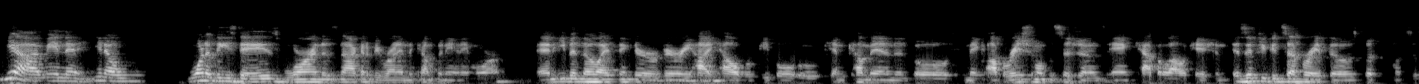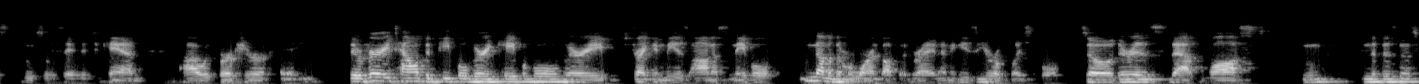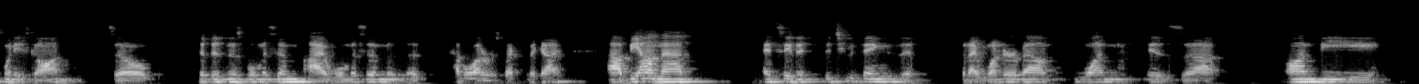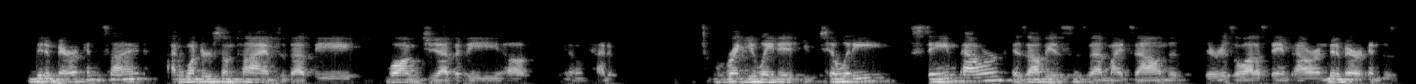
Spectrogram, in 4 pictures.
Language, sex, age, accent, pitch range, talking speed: English, male, 30-49, American, 100-130 Hz, 180 wpm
